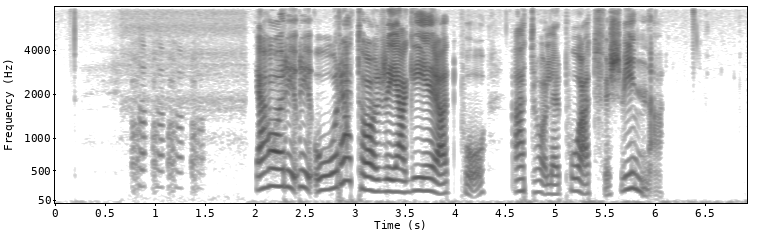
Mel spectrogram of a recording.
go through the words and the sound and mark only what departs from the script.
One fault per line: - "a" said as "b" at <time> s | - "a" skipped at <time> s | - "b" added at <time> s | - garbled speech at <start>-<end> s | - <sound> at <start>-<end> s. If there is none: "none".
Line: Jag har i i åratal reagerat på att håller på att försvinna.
- laugh at 0.8-1.5 s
